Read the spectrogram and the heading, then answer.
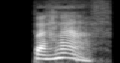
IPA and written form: bɪhˈæf (behalf)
